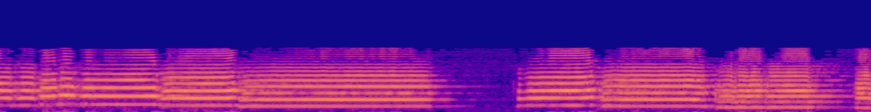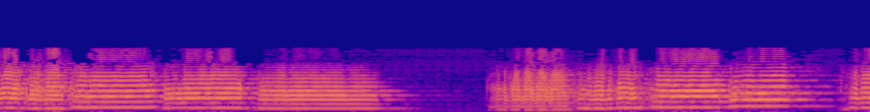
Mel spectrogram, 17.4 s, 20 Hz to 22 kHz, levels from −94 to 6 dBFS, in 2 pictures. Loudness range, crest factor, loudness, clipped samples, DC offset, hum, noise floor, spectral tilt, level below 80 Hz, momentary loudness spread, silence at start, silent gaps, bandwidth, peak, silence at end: 6 LU; 12 dB; -23 LUFS; under 0.1%; under 0.1%; none; -64 dBFS; -10 dB/octave; -66 dBFS; 9 LU; 0 s; none; 4 kHz; -12 dBFS; 0 s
